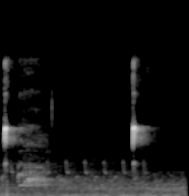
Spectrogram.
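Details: Male northern cardinal at a spot where food was just put out gives two sharp, high, metallic chips about a second and a half apart over faint outdoor background noise; a woodpecker is also present.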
